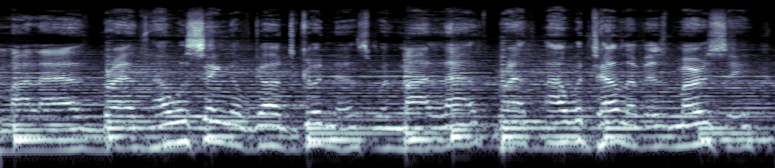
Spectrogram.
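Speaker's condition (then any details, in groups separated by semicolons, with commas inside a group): ALS; struggles with swallowing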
